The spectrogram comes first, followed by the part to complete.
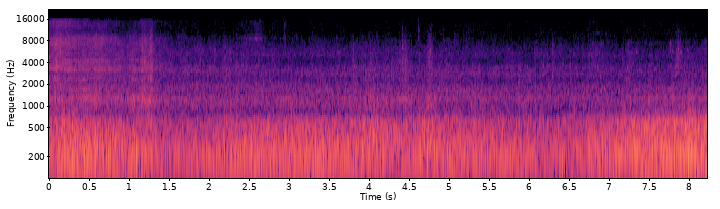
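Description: Wind blowing across the microphone, a steady low noise that swells and eases slightly, with a couple of faint ticks about halfway through.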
